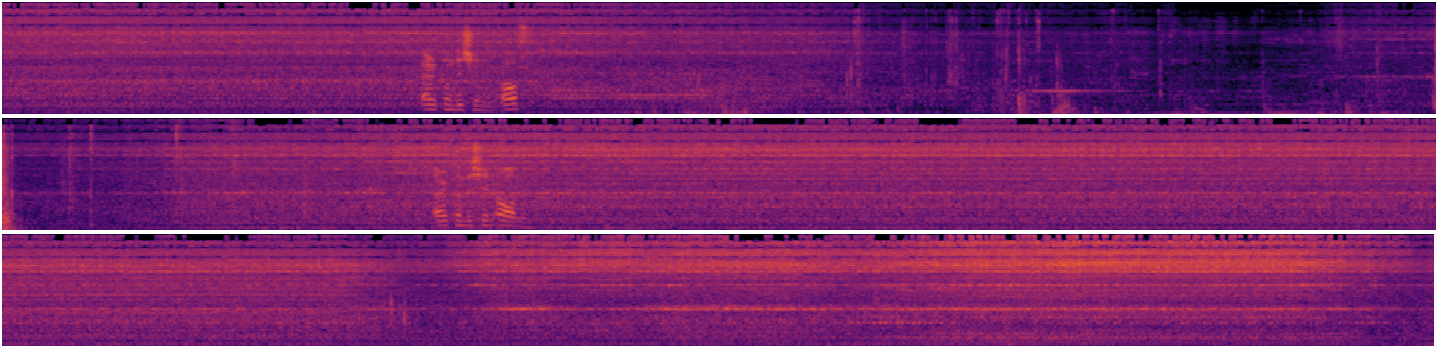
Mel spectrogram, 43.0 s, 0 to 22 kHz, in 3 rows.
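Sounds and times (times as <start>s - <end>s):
car engine idling: 0.0s - 43.0s
high steady whine: 4.2s - 21.0s, 32.0s - 43.0s.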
